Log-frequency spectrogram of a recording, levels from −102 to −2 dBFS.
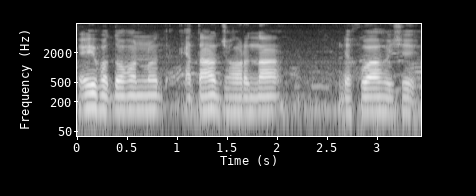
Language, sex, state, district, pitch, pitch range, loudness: Assamese, male, Assam, Kamrup Metropolitan, 130 Hz, 125-135 Hz, -18 LUFS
